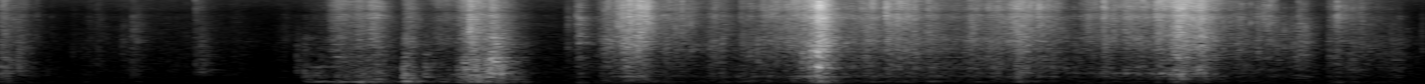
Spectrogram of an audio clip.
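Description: Thin plastic bag rustling and crinkling in irregular bursts as a metal-cased NVR unit is pulled out of it and handled. It starts about a second and a half in, and the loudest burst comes about four seconds in.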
